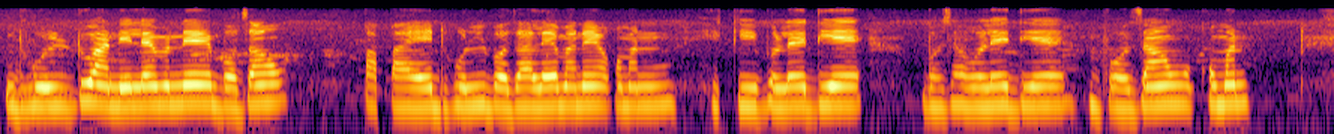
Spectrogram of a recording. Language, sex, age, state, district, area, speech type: Assamese, female, 18-30, Assam, Lakhimpur, rural, spontaneous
